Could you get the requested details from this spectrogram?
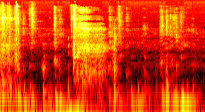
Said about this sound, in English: Oh, right. I was typing it into the spreadsheet.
